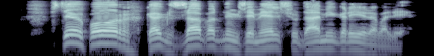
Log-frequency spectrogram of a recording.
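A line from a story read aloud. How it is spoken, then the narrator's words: Heavy sigh. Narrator (Russian): тяжко вздохнул Гордон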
